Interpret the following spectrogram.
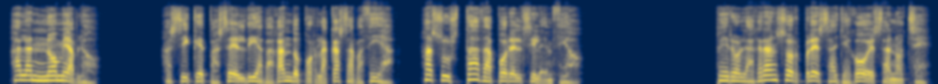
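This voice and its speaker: A woman reading a dramatic first-person story in a steady scripted narration. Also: fairly low pitch, dry recording, clean studio sound.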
